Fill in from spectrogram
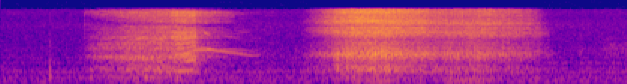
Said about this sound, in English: I just need a yawn. I've been holding that yawn in, and it's been annoying. I'm not even tired. That's the funny thing about it. Anyway, sorry about that.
